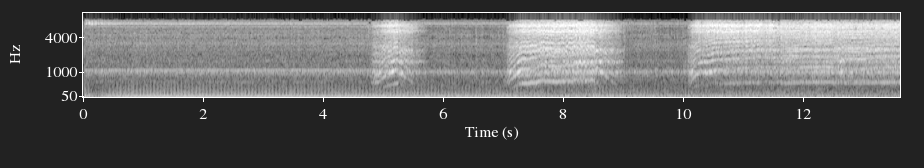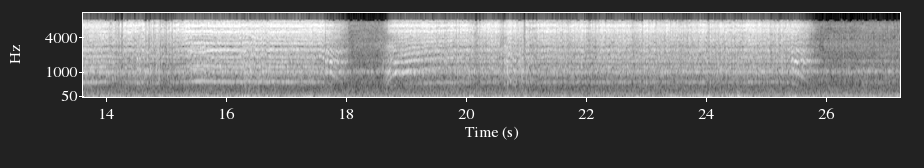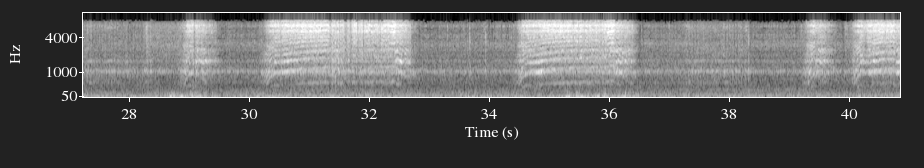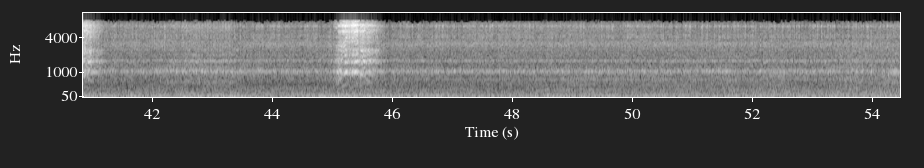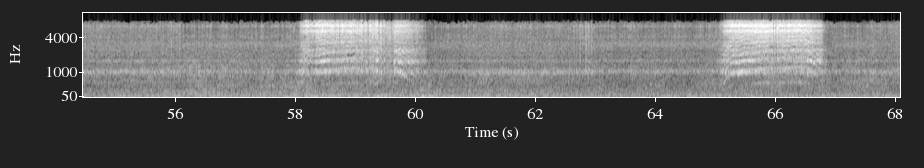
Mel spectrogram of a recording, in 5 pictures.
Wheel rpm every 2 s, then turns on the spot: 0, 0, 20, 60, 50, 130, 160, 160, 130, 100, 160, 160, 110, 10, 10, 130, 40, 110, 20, 20, 50, 10, 30, 0, 0, 0, 0, 20, 10, 110, 10, 10, 70, 40.
26-28 32-34 36-38 42-44 54-56 60-64 66-68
